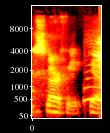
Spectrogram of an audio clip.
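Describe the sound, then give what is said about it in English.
A person's voice briefly imitates a cat's meow in the manner of Snarf from the Thundercats, a short, fairly loud nasal vocal glide with a brief pause before a rising final sound. “Like, it's like, meow, this place doesn't serve me martini.”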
